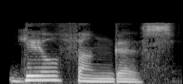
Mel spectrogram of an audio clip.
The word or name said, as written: gill fungus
